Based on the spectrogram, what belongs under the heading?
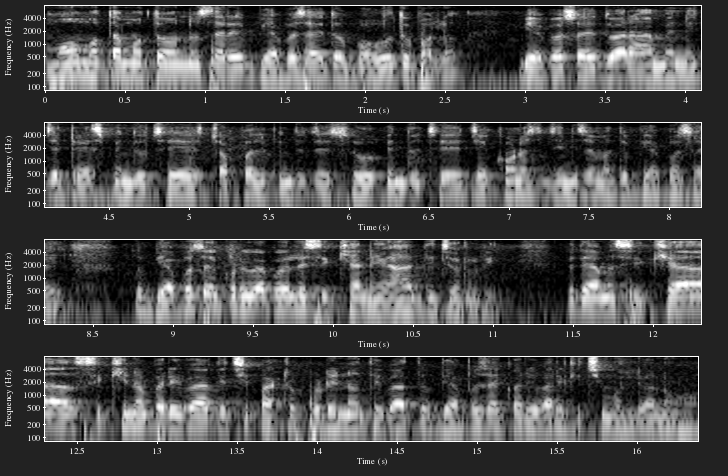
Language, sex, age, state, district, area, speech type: Odia, male, 30-45, Odisha, Rayagada, rural, spontaneous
